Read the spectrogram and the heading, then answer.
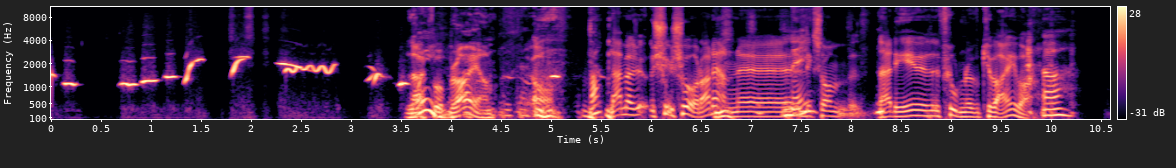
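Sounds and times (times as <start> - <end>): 
person whistling a march tune: 0.0 - 3.8
speech: 3.6 - 10.5.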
